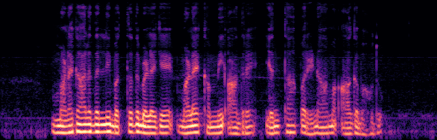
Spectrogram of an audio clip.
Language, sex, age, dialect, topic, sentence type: Kannada, male, 18-24, Coastal/Dakshin, agriculture, question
